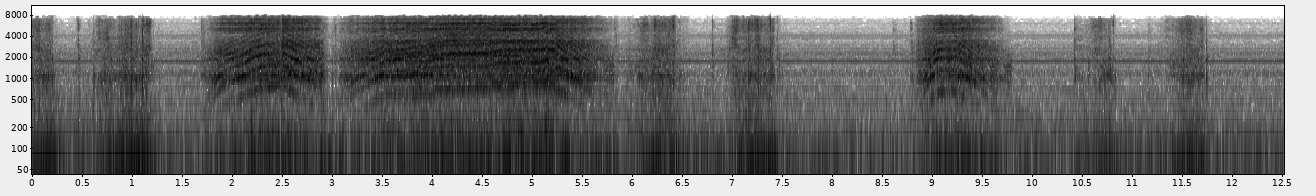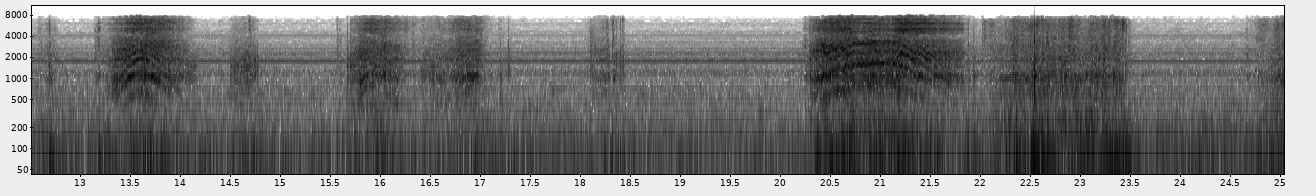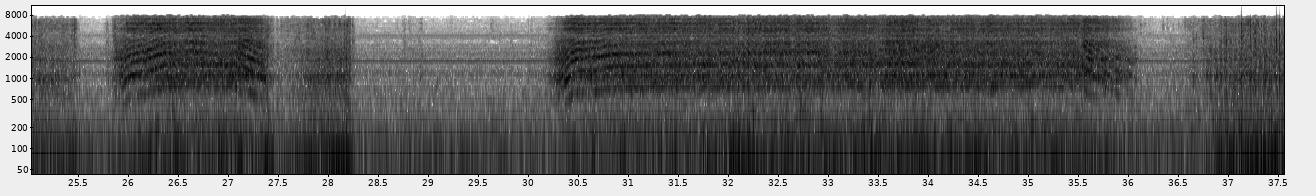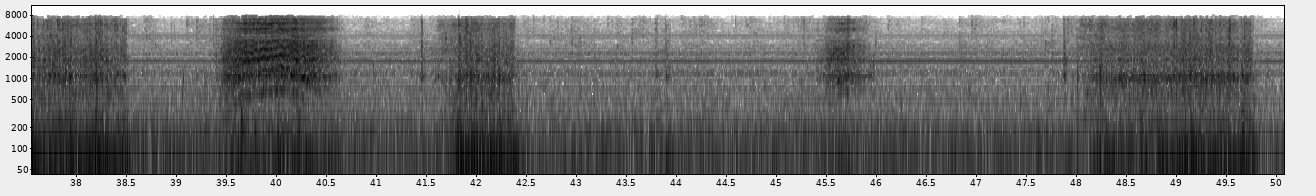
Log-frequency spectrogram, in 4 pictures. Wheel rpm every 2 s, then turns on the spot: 20, 70, 140, 20, 20, 20, 10, 20, 30, 0, 70, 30, 10, 110, 10, 110, 210, 200, 50, 30, 40, 10, 0, 10, 20.
6-8 22-24 26-30 36-40 42-44 48-50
